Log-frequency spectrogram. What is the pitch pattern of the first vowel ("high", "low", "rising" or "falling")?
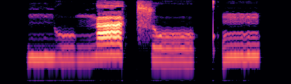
low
